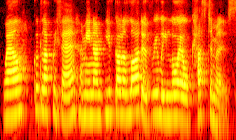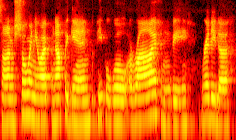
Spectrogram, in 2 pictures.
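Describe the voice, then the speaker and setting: A woman's voice: medium pitch, flat delivery, normal speed, hardly any pauses, a bit bright. Woman hosting a conversational interview. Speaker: interviewer and author introducing a guest.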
